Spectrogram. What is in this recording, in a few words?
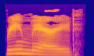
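"remarried", British English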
